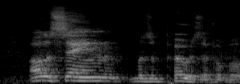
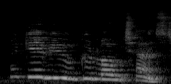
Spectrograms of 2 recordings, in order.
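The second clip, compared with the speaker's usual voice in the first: higher, nervous protest; Bilbo protesting; 4 dB louder than usual. Acted. Bilbo to Gollum, nervously protesting. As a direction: plead your case fast.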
